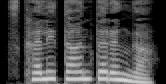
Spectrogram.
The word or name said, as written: ಸ್ಖಲಿತಾಂತರಂಗ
